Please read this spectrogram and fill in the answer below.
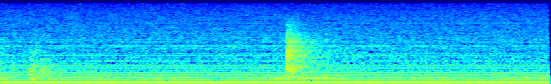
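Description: Steady electrical mains hum with several steady tones layered in it, and a single short faint noise about two seconds in.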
